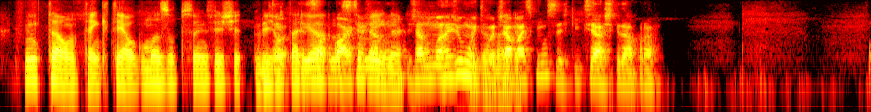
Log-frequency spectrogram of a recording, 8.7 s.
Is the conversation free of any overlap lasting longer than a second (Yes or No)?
No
